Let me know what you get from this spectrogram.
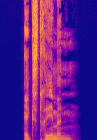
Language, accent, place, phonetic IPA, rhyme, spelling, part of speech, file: German, Germany, Berlin, [ɛksˈtʁeːmən], -eːmən, Extremen, noun, De-Extremen.ogg
- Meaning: dative plural of Extrem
